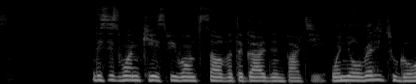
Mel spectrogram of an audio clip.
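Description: A woman answers calmly, close by.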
